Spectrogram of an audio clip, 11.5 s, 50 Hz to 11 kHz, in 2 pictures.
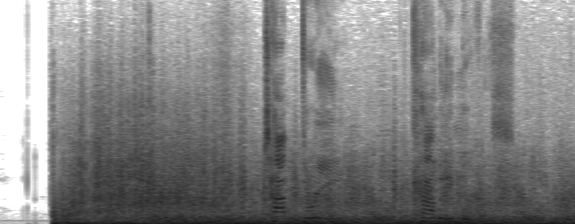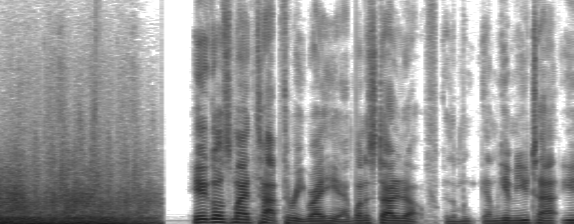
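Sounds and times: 
bomb explosion sound effect: 0:00.5 - 0:07.4
speech: 0:04.4 - 0:05.8, 0:07.7 - 0:11.4.

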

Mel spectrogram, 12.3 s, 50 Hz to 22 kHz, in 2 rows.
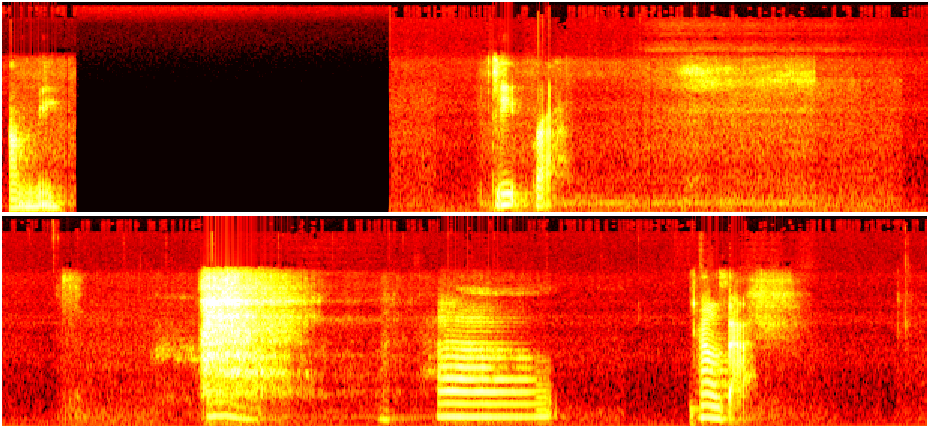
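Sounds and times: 
speech: 0:00.0 - 0:00.5, 0:03.3 - 0:03.8, 0:09.1 - 0:09.9, 0:10.8 - 0:11.4
person yawning with a low growly bear-like voice: 0:07.3 - 0:08.9.

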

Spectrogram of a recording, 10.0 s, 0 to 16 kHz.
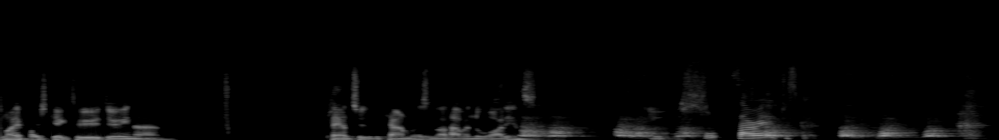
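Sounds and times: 
speech: 0:00.0 - 0:02.4, 0:03.3 - 0:05.5, 0:06.5 - 0:08.2
dog yelping: 0:05.2 - 0:07.1, 0:07.7 - 0:09.6
dog barking: 0:05.2 - 0:09.7.

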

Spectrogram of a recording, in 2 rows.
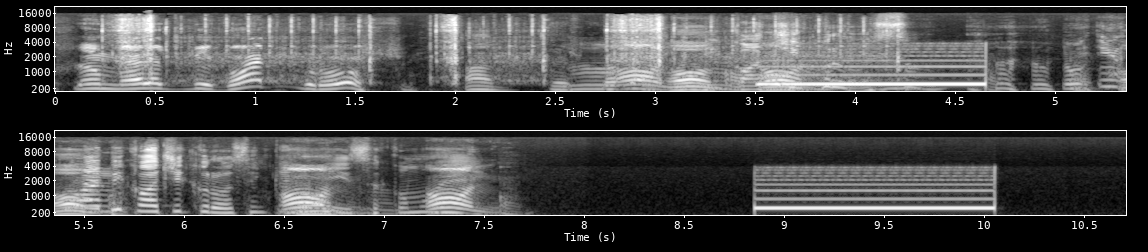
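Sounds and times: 
speech: 0:00.1 - 0:07.8
laughter: 0:00.2 - 0:07.6
telephone ringback tone on an outgoing call: 0:03.3 - 0:04.7, 0:08.9 - 0:10.1.

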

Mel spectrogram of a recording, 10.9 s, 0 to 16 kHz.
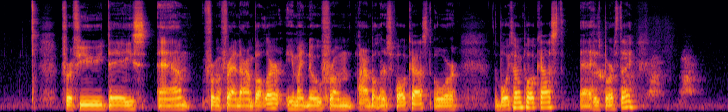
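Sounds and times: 
speech: 0:00.9 - 0:09.8
single dog bark: 0:08.9 - 0:10.6.

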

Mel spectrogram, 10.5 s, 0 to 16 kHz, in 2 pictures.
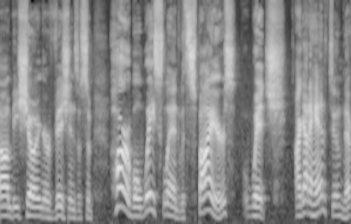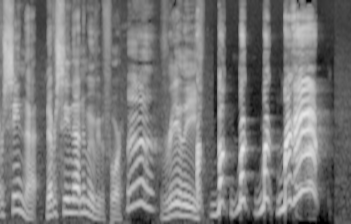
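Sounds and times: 
speech: 0:00.0 - 0:10.5
voice imitating a chicken clucking and squawking: 0:07.2 - 0:10.5.

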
